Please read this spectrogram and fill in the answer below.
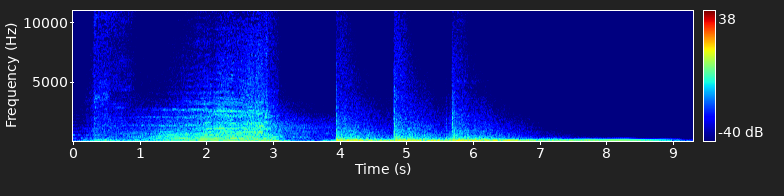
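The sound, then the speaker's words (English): Soundtrack from the film trailer for Tenet: a swelling roar cuts off sharply, then three heavy booming hits ring out over a sustained low drone that slowly fades. “So that was the trailer for Tenet.”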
